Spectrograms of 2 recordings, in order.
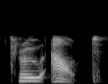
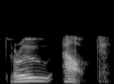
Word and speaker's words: throughout: Throughout. Through out. Through out. Good. Through out. I know the spelling here a little bit confusing but it is pronounced through.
